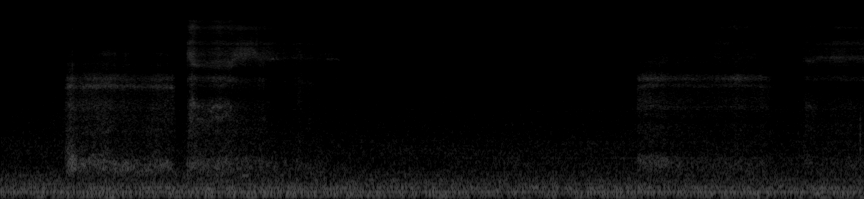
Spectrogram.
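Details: A female Boston Terrier snores in long, rasping, breathy bursts over a steady low hum while asleep.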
